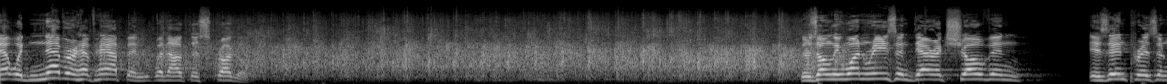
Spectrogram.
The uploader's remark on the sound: Keynote Speech At L.A. Socialism Conference. Keynote speech at the Los Angeles Socialism Conference.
